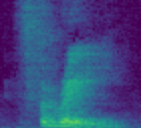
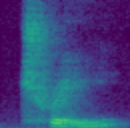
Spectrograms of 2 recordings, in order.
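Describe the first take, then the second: First: Three with the tongue between the teeth, softly; TH sound. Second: Tree with a plain T, quietly; a crisp T on tree; clean TR. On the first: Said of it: "my tongue comes out between my teeth". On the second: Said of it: "We've got tree". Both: Shown as a demonstration.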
